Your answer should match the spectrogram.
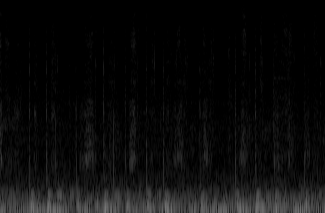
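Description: Pen stylus scratching and tapping on a drawing tablet as words are hand-written, a run of short faint ticks and strokes.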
